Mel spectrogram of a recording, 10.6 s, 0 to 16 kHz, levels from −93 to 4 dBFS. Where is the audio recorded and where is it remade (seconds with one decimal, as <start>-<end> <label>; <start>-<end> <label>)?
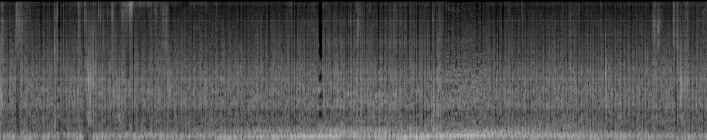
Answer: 0.0-6.7 remade; 6.7-7.3 recorded; 7.3-10.6 remade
